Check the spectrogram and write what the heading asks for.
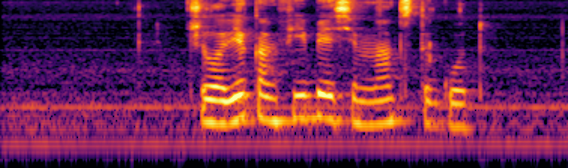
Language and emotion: Russian, neutral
